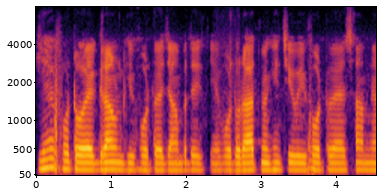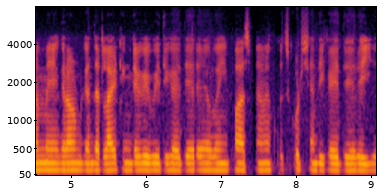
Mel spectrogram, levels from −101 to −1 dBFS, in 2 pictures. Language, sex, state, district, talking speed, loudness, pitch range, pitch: Hindi, male, Rajasthan, Bikaner, 260 wpm, -21 LUFS, 120-125 Hz, 120 Hz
